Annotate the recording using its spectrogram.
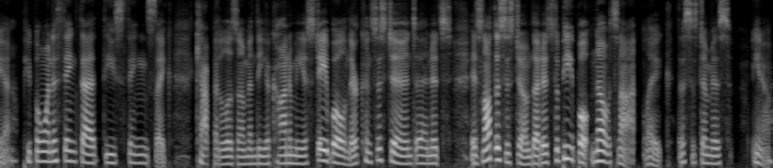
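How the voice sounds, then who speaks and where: A woman's very deep, low voice, fairly quick with ordinary pitch variation, on a very clean recording with a silent background and a dry, close sound with no echo. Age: 40s. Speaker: podcast host discussing Korean dramas. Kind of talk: casual monologue.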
